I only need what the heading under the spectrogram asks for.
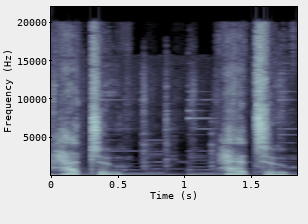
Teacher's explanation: also the vowel in two is a schwa sound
